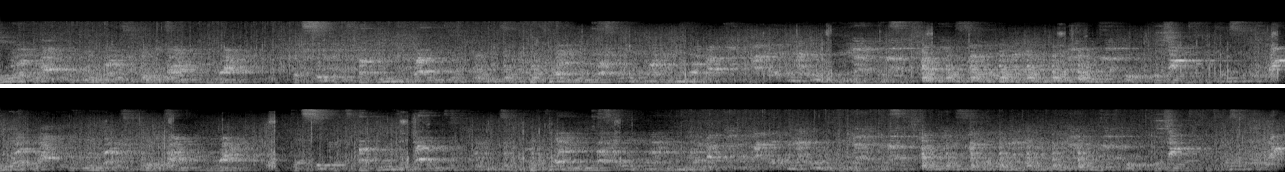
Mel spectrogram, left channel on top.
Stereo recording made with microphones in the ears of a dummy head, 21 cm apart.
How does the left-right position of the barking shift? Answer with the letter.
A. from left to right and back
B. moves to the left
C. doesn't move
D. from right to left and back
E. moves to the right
D.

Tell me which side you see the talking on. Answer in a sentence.
In this clip you hear the talking in the centre.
